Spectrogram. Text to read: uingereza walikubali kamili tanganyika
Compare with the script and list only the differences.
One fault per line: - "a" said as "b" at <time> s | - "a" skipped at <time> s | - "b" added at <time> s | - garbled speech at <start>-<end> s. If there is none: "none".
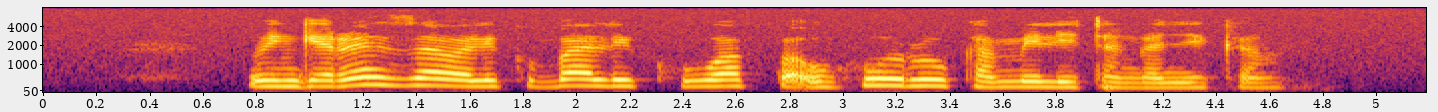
- "kuwapa uhuru" added at 2.2 s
